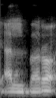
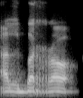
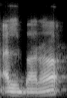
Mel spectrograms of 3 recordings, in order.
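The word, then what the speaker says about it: البراء: Jadi Al-Bara ya, tanpa tasydid ra-nya, bukan Al-Barra, bukan. Jadi bacanya Al-Bara ibnu Azib.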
